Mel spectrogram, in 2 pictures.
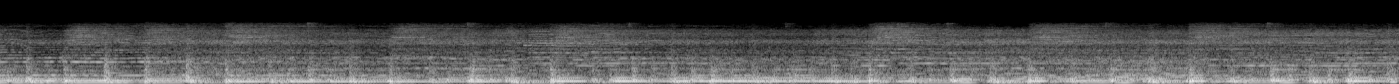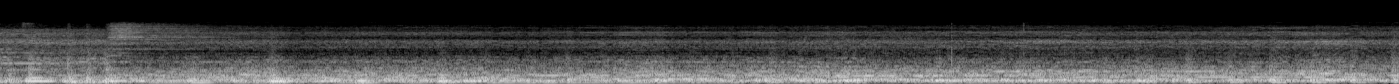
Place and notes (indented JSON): {
  "title": "Concert at Der Kanal, Weisestr. - Der Kanal, Season of Musical Harvest: STRANGE FORCES",
  "date": "2010-09-11 21:25:00",
  "description": "We are bringing the crops in, the Season of Musical Harvest is a happy season. This one was quite psychedelic: STRANGE FORCES is a Berlin based Band from Australia, we hear one song of their mood driving music.",
  "latitude": "52.48",
  "longitude": "13.42",
  "altitude": "60",
  "timezone": "Europe/Berlin"
}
